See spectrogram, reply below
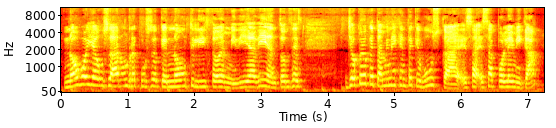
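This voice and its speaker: A woman's voice: on the high side, brisk. A woman in her forties from Spain with a lisping Castilian accent, speaking casually in an outspoken, emphatic way. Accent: Castilian Spanish. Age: 40s. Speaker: guest, television presenter. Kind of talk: casual conversation.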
